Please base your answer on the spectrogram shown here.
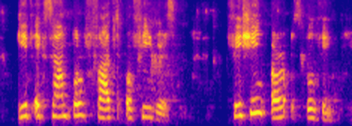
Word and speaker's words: phishing: Phishing, se pronuncia así, phishing.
